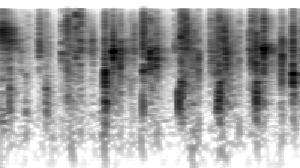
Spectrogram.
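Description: A small group of children applauding, many quick overlapping hand claps.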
